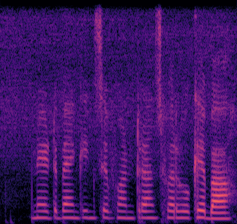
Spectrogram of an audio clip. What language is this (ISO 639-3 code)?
mag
